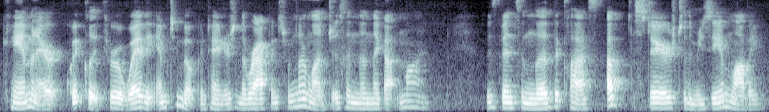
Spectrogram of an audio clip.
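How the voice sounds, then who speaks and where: A woman's voice: a bass voice, fast. A woman narrating a children's storybook aloud expressively, like a teacher reading to young pupils.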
